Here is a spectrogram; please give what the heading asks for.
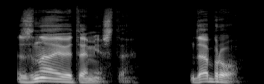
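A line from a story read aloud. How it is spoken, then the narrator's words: Dry. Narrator (Russian): сухо ответил чекист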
